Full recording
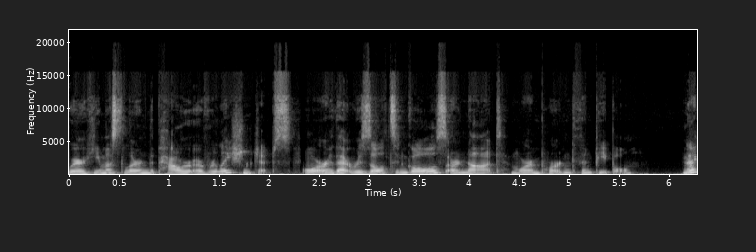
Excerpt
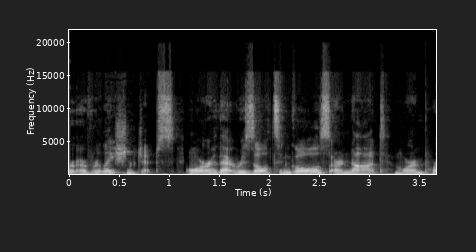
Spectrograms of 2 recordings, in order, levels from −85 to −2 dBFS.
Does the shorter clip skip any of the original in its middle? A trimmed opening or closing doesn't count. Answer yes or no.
no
